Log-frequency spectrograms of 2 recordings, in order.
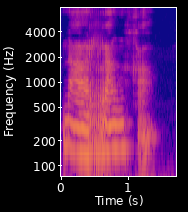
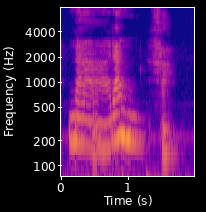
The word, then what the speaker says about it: naranja: Y aquí el sonido que tiene la R no es el de la vibración que ya conoces por arroz, ¿vale? Nosotros no decimos naranja, ¿vale?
